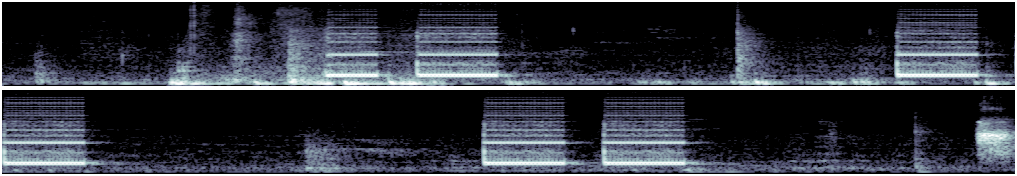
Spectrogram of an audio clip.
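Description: phone call ringing tone

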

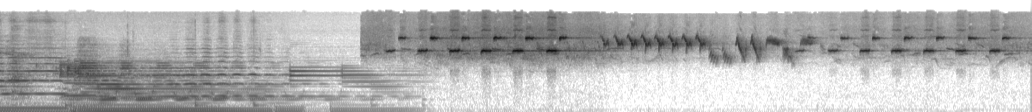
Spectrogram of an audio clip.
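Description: great tit singing

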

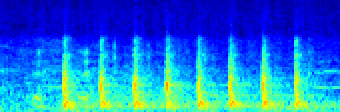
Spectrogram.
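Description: knock on a door

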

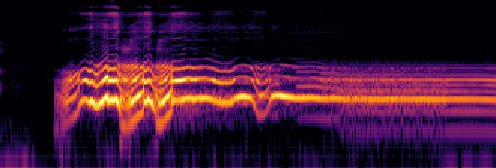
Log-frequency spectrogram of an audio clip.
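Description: dog whining and howling

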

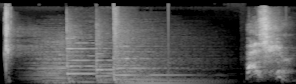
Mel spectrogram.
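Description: sneeze

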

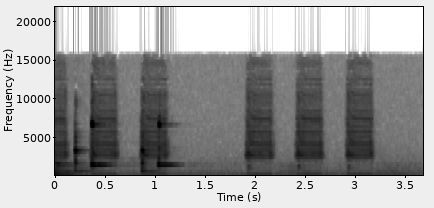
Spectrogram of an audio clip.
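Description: mobile phone notification tone

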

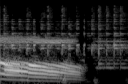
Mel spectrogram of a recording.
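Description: hand bell ringing

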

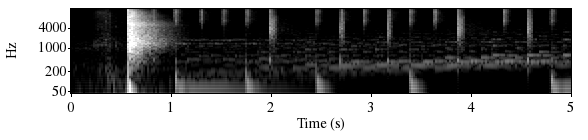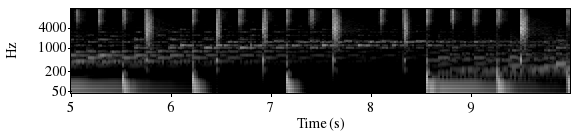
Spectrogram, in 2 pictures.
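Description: hand clap

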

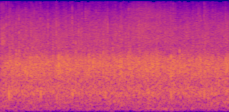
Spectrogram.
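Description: audience applauding

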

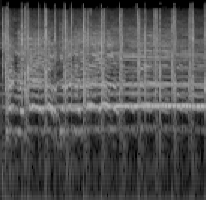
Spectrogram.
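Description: audience applause and cheering

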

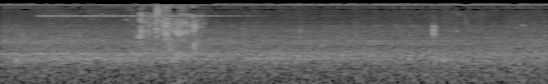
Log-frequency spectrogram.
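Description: drinking water

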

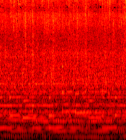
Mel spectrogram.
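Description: rain falling

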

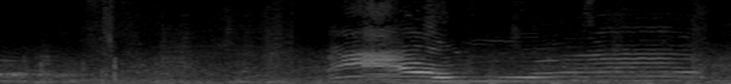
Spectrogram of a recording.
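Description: cat meowing

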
